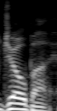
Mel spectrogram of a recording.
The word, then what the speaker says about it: Juba: And Joe Juba has joined me again for this final segment. It's pronounced Joba, actually, but it's been a long time, and I've You know, never corrected There's you.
